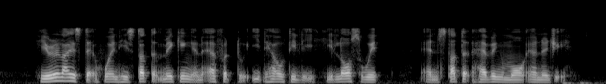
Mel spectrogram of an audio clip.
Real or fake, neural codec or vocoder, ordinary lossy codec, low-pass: real; none; none; 5.4 kHz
